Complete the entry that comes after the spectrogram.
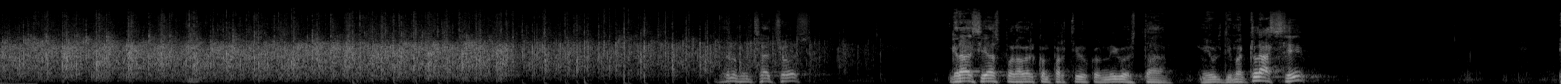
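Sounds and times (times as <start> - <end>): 
students giving a standing ovation: 0.0 - 8.9
speech: 7.2 - 8.2, 9.5 - 13.2.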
